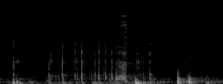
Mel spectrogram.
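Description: Handling noise close to the lectern microphone: papers and prayer books rustling and shuffled on the wooden reading desk, with irregular clicks and a few low thumps, the loudest about three-quarters of the way through.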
